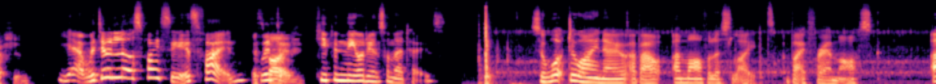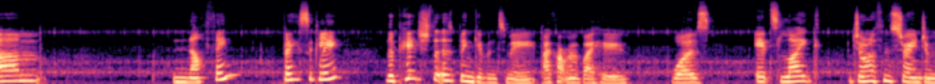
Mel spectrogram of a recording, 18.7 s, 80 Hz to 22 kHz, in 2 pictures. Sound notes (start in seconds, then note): 4.8 tape recorder clicking on; 4.8 tape recorder humming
